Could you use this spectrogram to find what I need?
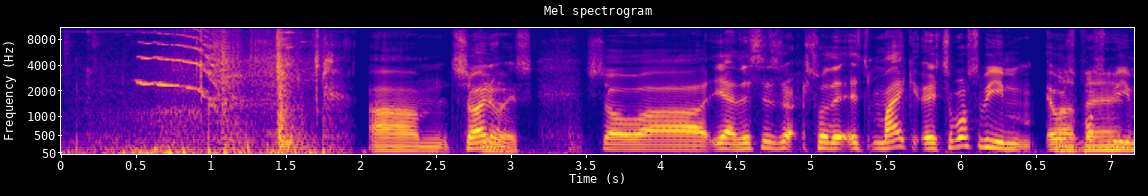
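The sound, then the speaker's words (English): A door squeals on its hinges and shuts with a solid thunk, and then people start talking right after it closes. “Hey, close the door, please.”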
